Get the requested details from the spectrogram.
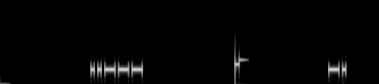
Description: Morse code, heard as a keyed tone, about 35 wpm, 700 Hz. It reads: 2 N
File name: Single-Letter-Number-35wpm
